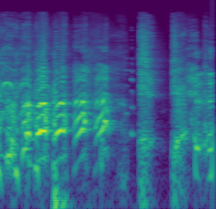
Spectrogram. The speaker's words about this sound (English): I'm coughing.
